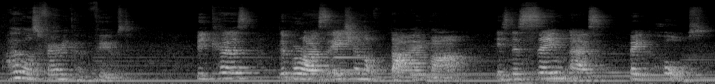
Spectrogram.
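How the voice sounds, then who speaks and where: A woman from Macau, telling family stories slowly and gently in a live performance. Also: on the high side. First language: Cantonese. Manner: slow, gentle, reflective storytelling. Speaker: artist and storyteller. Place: venue hall with an audience. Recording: echoey hall from far off with music. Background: instrumental music.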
